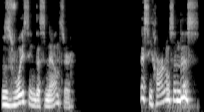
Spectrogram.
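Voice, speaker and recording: A man's voice: a little high, very animated, normal speed, darkish tone, husky. A male game streamer giving casual commentary, muttering asides and reading on-screen text aloud.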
